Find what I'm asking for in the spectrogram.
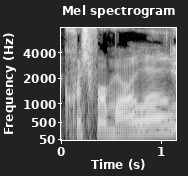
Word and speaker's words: Christopher Marlowe: Christopher Marlowe? – Yeah.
